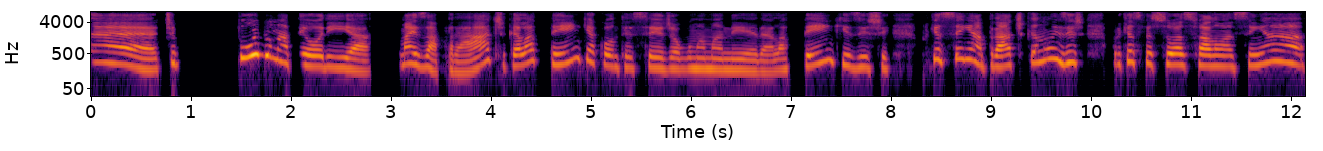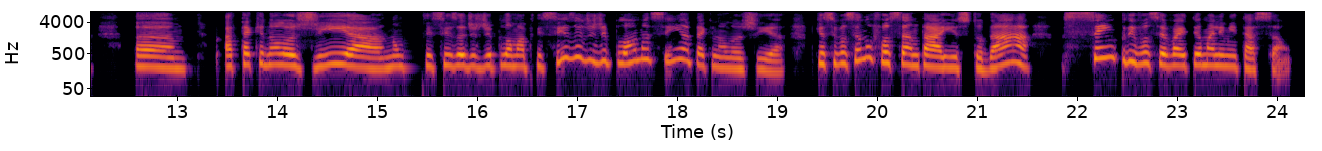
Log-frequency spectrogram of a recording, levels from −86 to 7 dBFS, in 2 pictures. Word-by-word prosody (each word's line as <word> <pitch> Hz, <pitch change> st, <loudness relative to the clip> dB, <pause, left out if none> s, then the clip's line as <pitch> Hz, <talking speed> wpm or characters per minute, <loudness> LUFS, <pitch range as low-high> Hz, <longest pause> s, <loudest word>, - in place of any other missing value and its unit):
É, 255 Hz, -11 st, +3 dB
Tipo 260 Hz, +7 st, -7 dB, 0.6 s
tudo 450 Hz, +3 st, +9 dB
na 300 Hz, -5 st, -1 dB
teoria, 205 Hz, -7 st, +1 dB, 0.3 s
mas 255 Hz, -2 st, 0 dB
a 190 Hz, -6 st, +1 dB
prática 170 Hz, -, -3 dB
ela 280 Hz, +7 st, +1 dB
tem 270 Hz, +9 st, -1 dB
que 340 Hz, -, -5 dB
acontecer 210 Hz, -7 st, -3 dB
de 185 Hz, -, -9 dB
alguma 190 Hz, +1 st, -4 dB
maneira, 175 Hz, -3 st, -3 dB
ela 175 Hz, +3 st, -5 dB
tem 275 Hz, +9 st, 0 dB
que 280 Hz, -, -8 dB
existir, 205 Hz, -3 st, -5 dB, 0.3 s
porque 345 Hz, -3 st, -3 dB
sem 355 Hz, +1 st, -3 dB
a 255 Hz, -4 st, -1 dB
prática 240 Hz, +5 st, 0 dB
não 335 Hz, +5 st, -1 dB
existe 295 Hz, -3 st, +1 dB, 0.3 s
porque 255 Hz, +4 st, -5 dB
as 295 Hz, -1 st, -3 dB
pessoas 250 Hz, -2 st, +1 dB
falam 230 Hz, -2 st, +3 dB
assim: 225 Hz, +3 st, -4 dB
"Ah, 295 Hz, -4 st, 0 dB, 0.5 s
hã, 205 Hz, -3 st, +1 dB, 0.4 s
a 225 Hz, 0 st, +2 dB
tecnologia 235 Hz, -4 st, +2 dB
não 220 Hz, +2 st, -4 dB, 0.2 s
precisa 235 Hz, +1 st, +2 dB
de 225 Hz, -2 st, -5 dB
diploma", 230 Hz, 0 st, -1 dB
precisa 335 Hz, -, -3 dB
de 330 Hz, -2 st, -2 dB
diploma 295 Hz, +3 st, 0 dB
sim 350 Hz, 0 st, -5 dB
a 330 Hz, -, -2 dB
tecnologia, 190 Hz, -, -4 dB, 0.2 s
porque 265 Hz, -, 0 dB
se 260 Hz, +2 st, -4 dB
você 270 Hz, +3 st, 0 dB
não 390 Hz, +2 st, -1 dB
for 290 Hz, -5 st, +3 dB
sentar 235 Hz, -5 st, +4 dB
e 205 Hz, -, -2 dB
estudar, 210 Hz, -, +1 dB, 0.3 s
sempre 375 Hz, -5 st, 0 dB
você 260 Hz, -2 st, +2 dB
vai 235 Hz, -1 st, +3 dB
ter 250 Hz, -, +2 dB
uma 245 Hz, 0 st, 0 dB
limitação, 215 Hz, -6 st, -3 dB
235 Hz, 145 wpm, -24 LUFS, 205-280 Hz, 0.6 s, tudo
